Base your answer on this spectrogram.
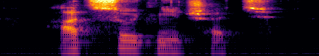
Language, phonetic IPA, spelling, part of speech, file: Belarusian, [atˈsutnʲit͡ʂat͡sʲ], адсутнічаць, verb, Be-адсутнічаць.ogg
- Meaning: to be absent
